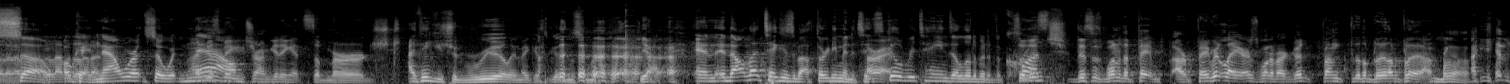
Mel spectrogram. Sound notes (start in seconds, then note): 5.5 laugh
